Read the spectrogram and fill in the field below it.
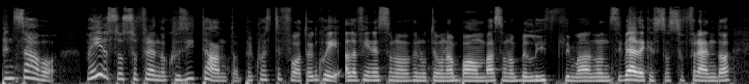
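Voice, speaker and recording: A woman with a non-native accent talks at a fairly quick pace and medium pitch, with ordinary pitch variation. The recording is very clean, with a silent background. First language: not Italian (speaking Italian). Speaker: podcast host. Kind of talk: casual monologue.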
